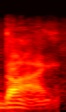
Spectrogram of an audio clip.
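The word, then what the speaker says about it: δεῖ: it's the word must it's really a little three-letter greek word dei pronounced die comes from the prime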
